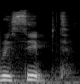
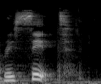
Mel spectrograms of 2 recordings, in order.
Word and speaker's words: receipt: Not receipt. – No. – Receipt. – Receipt. The P is silent.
